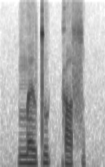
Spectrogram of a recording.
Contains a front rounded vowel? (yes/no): yes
